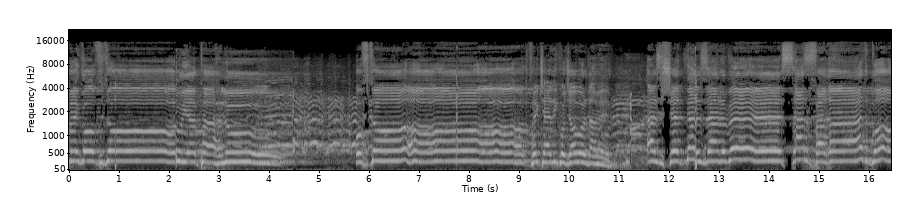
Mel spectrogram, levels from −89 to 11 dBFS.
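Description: At 0.90–0.93, 2.10–2.15, 4.46–4.50, 7.72–7.77, 11.20–11.24, 12.50–12.55 and 14.51–14.54 s the sound skips ahead with a brief chirp, noise burst or short hole. That's likely a broken MP3 bit reservoir: frames dropped, so the next ones decode against the wrong borrowed bytes. Each glitch lasts about one or two 26 ms frames.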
